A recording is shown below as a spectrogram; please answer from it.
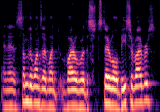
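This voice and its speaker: A man with a fairly high voice hosts a loose online hangout. He rambles, restarts his sentences and laughs between points. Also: steady tone, fast. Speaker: host. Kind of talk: casual livestream chat.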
